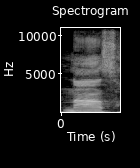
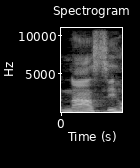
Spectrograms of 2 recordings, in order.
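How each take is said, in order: First: The word ends sharply on the s sound. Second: The word ends with a short vowel after s. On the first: The speaker calls it right. "নাস হবে" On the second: The speaker calls it wrong. "নাসই হবে না"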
